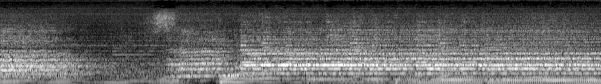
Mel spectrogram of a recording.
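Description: Church choir singing an Arabic Easter hymn in sustained chords over long held low notes. The sound dips about two seconds in, then swells back on a new held chord about four seconds in.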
